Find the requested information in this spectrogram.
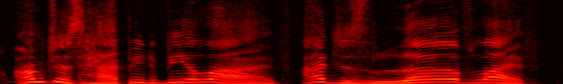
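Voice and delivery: high, beaming, gushing about love; blissful driver. Retold or imitated. Driver telling passenger he loves everyone, blissfully high. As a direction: gush like you adore the whole world. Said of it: "He's like".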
